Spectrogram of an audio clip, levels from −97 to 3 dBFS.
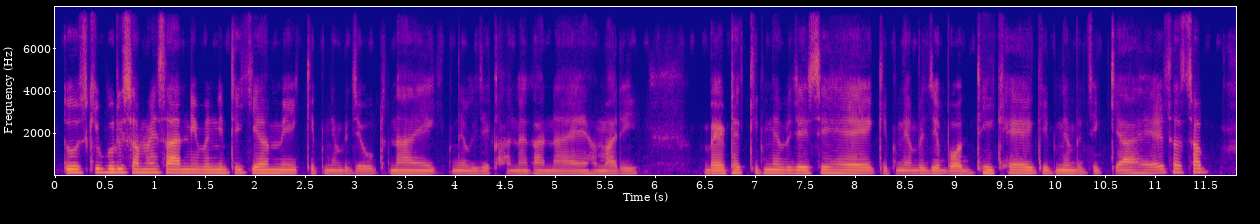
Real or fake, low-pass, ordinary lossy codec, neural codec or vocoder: fake; none; none; codec, 16 kHz, 4 kbps, X-Codec, HuBERT features, trained on general audio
